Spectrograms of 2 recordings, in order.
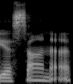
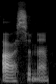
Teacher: if you're pronouncing it like you would Spanish, it would be asana because the emphasis would be on the second to last syllable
